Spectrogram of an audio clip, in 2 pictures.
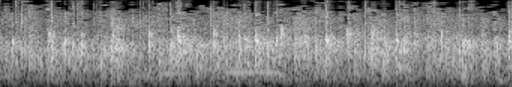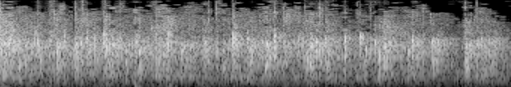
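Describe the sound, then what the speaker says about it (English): An audience at a tech innovation lab presentation applauds, steady dense clapping filling the room for several seconds, loud and sustained without a break. "Yes, round of applause."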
